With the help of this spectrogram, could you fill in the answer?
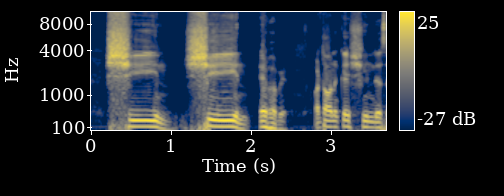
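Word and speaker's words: ش: 6 নম্বর হলো তাফাসি, এই হরফ হলো একটি, এ সিফাতের হরফ আদায় করার সময় মুখের ভিতর শা শা শব্দ হবে, শান, শিন, শিন, এভাবে, অর্থাৎ অনেকে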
